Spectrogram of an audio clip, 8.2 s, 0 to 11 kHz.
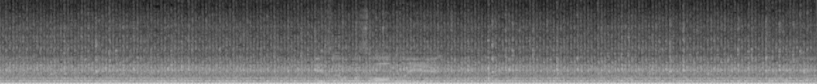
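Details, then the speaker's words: Farmall M tractor with open exhaust after a carburettor rebuild, idled all the way down in neutral. Deep, lumpy, soft beat of about 2.5 pulses a second; the idle mixture is set too rich. "See how it's kind of flubbling there? It's a little too rich."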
